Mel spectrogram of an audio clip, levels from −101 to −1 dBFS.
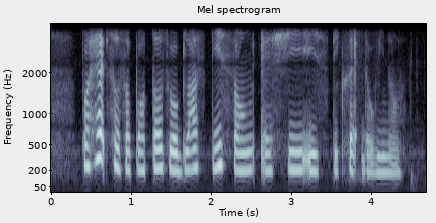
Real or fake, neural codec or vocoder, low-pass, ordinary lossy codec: real; none; 3.6 kHz; none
